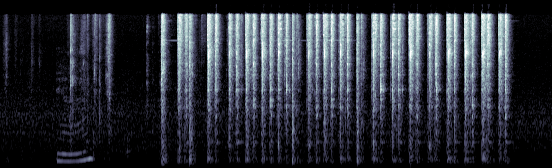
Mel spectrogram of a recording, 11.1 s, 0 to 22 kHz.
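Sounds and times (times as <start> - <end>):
typewriter key strikes: 3.2 - 10.2.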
